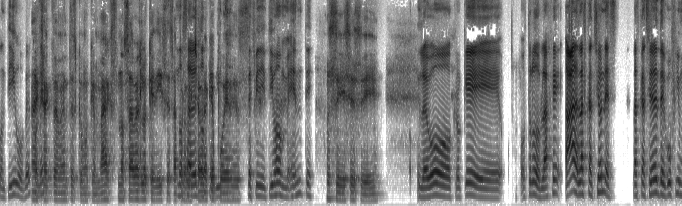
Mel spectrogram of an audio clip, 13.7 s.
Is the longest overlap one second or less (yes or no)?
no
